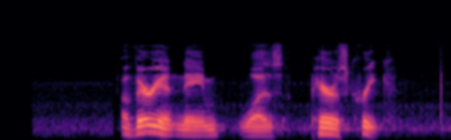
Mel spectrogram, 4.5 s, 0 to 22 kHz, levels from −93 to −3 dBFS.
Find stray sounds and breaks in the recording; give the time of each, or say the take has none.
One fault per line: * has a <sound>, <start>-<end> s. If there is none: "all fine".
all fine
